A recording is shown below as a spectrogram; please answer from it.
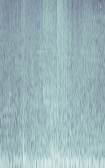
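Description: Film sound-effect explosion: a deep boom right at the start, a second hit about half a second in, then a sustained low rumble of the blast, with the trailer's music underneath.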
